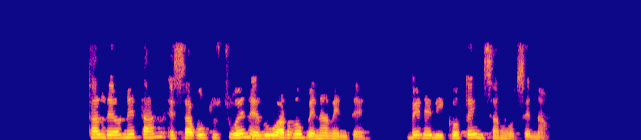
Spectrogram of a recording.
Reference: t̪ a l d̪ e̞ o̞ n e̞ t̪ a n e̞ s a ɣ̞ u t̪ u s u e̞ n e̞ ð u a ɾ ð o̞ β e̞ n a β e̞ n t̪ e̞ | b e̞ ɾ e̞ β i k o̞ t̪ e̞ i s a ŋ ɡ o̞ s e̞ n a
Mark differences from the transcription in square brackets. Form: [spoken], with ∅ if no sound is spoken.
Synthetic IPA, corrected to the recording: t̪ a l d̪ e̞ o̞ n e̞ t̪ a n e̞ s a ɣ̞ u t̪ u s u e̞ n e̞ ð u a ɾ ð o̞ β e̞ n a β e̞ n t̪ e̞ | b e̞ ɾ e̞ β i k o̞ t̪ e̞ i s a ŋ ɡ o̞ s e̞ n a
